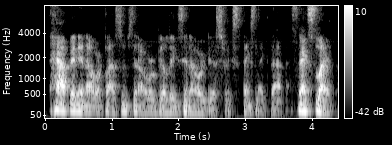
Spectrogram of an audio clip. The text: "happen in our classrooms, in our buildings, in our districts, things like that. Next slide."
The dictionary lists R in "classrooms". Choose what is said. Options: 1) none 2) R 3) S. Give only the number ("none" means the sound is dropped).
1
